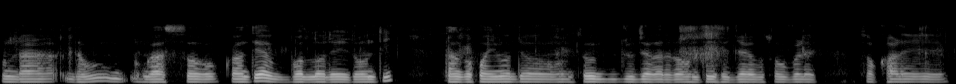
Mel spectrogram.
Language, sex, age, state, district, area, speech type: Odia, male, 30-45, Odisha, Nabarangpur, urban, spontaneous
